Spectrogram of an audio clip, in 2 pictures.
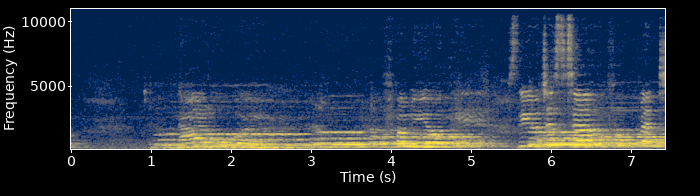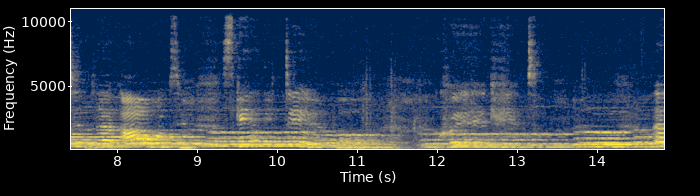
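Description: Women's a cappella group singing held chords in close harmony, with no instruments. The chords come in about a second in, change every second or two, and drop away briefly near the end before coming back.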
